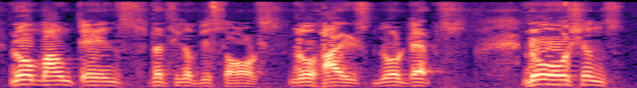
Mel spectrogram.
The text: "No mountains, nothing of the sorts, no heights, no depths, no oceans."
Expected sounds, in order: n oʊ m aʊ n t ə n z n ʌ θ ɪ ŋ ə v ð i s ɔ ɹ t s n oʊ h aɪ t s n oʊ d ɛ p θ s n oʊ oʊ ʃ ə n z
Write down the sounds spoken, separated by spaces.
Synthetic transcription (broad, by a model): n oʊ m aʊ n t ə n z n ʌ t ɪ ŋ ə v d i s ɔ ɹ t s n oʊ h aɪ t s n oʊ d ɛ p t s n oʊ oʊ ʃ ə n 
